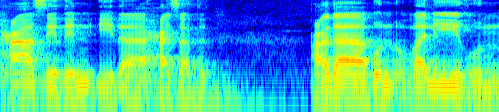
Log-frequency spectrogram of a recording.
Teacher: اور نون ساکن کے نون کو ظاہر کر کے پڑھیں گے، بلا غنہ کے پڑھیں گے، یعنی ناک میں آواز نہ جانے پائے، بالکل خالص نون ظاہر ہو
